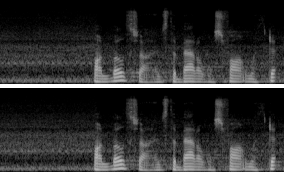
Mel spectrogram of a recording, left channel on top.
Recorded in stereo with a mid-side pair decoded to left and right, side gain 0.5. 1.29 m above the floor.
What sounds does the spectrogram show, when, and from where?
0.9 s a man speaking: 15° right, 0.5 m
